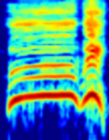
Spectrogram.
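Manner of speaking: loud, very high "woo-wee" whoop. A narrator's reading. Man calls across the bar, whooping. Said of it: "came a voice from across the room".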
